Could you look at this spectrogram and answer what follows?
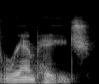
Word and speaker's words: rampage: Two syllable words and they're pronounced age. There are only three of them. There only three that I know. And the first one is rampage. Use the long a sound plus j. The hard j sound like juice and jump.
